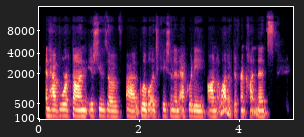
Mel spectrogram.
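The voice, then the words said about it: American accent. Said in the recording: “You can probably tell from my accent, I was born in the US, uh, but have lived in the UK since 2015”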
